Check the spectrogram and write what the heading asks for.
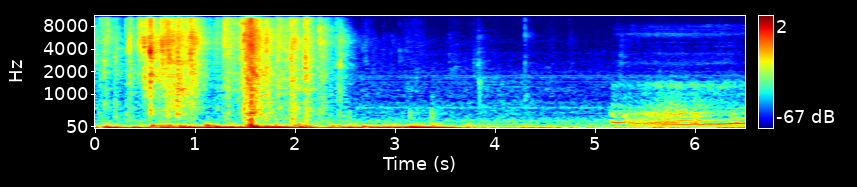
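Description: Trading card pack wrapper crinkling and tearing as it is ripped open, for the first two and a half seconds, followed by quieter handling with a few faint clicks.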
